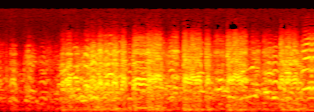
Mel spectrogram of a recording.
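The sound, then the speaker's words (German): A flock of geese cackles and honks in a dense, overlapping chorus, swelling after a brief quieter start and staying loud throughout, with no one speaking. “Fräulein Ulrike treibt ihre schnatternde Herde in den Stall”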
